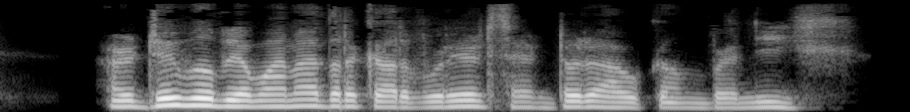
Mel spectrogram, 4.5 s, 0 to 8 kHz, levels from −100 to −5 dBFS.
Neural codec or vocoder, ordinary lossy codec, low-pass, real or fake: codec, 16 kHz, 1 kbps, X-Codec, WavLM features, trained on Multilingual LibriSpeech; MP3, 32 kbps; 7.2 kHz; fake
